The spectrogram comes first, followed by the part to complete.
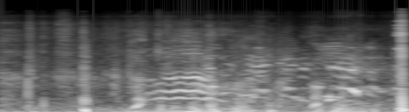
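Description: Players shouting during a volleyball rally on grass, with thuds of footsteps and a sharp slap near the end, a volleyball being struck.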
